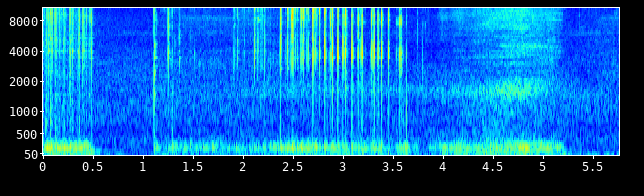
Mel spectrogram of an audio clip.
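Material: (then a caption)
Metal mesh. Long orange nails scratch and tap the metal mesh grille of a silver microphone with both hands. The result is a dense, scratchy rustle over a steady low rumble, broken by bright, crackling taps, with a brief quiet gap near the start before the scraping resumes.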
